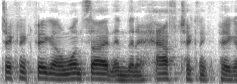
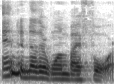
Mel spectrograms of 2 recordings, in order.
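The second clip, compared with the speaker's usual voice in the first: cracking voice. Listing the boards to take, one after another: a voice crack. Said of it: "that was a nice voice crack".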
